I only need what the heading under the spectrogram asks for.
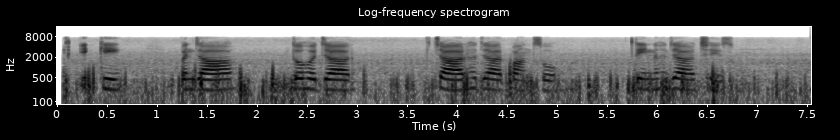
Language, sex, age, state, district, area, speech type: Punjabi, female, 18-30, Punjab, Mohali, urban, spontaneous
